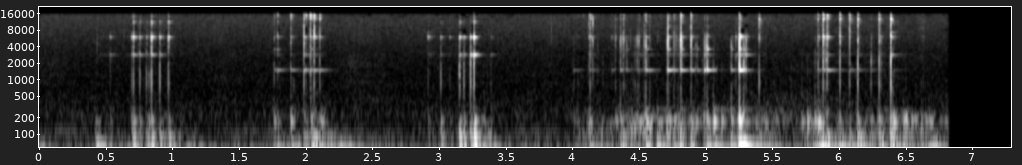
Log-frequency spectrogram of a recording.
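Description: Long acrylic nails tap the bowl and stem of an inverted, hollow and empty amber hobnail glass goblet. Quick bursts of bright glassy clinks come in clusters, each tap ringing briefly with clear high tones over a soft low rumble.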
